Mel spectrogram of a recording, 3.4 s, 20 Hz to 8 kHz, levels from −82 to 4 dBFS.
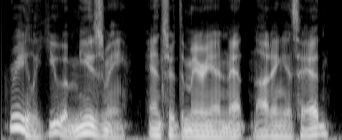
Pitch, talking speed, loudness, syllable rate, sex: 95 Hz, 175 wpm, -17 LUFS, 6.6 syllables/s, male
